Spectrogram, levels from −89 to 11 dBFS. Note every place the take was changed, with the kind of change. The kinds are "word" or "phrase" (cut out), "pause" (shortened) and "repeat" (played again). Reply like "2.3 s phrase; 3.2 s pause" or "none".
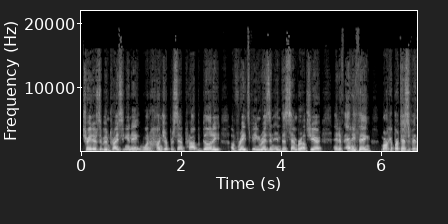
4.5 s word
